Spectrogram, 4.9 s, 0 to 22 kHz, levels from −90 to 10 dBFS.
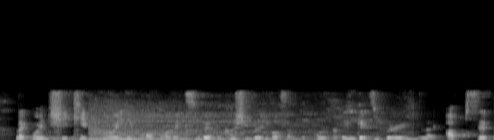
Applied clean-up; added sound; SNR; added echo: classical method WPE with log-MMSE.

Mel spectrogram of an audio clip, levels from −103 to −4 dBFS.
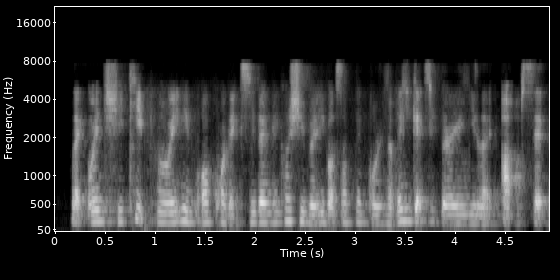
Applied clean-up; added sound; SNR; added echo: neural mask model DeepFilterNet 3.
